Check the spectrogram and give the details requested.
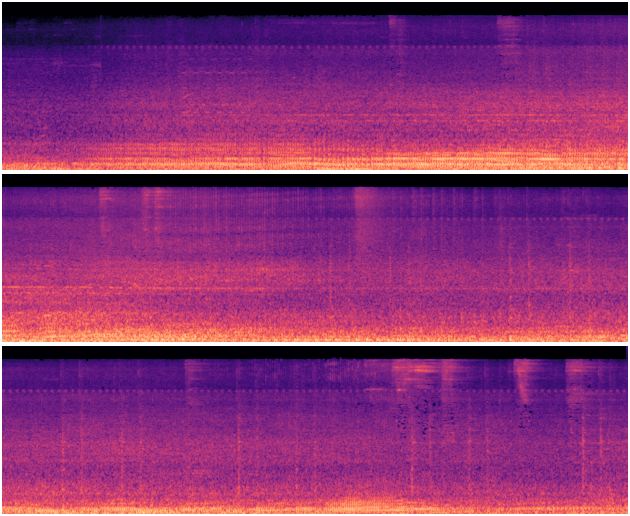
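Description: Trains passing close by: a steady heavy rumble of steel wheels on rail that swells in the middle. Near the end, freight wagons roll past with sharp clicks as the wheels cross rail joints.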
